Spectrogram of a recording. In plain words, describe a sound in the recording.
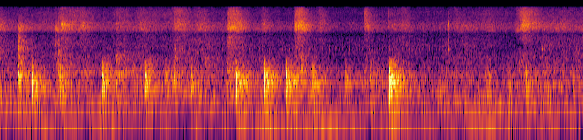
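Footsteps approach on a hard floor.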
